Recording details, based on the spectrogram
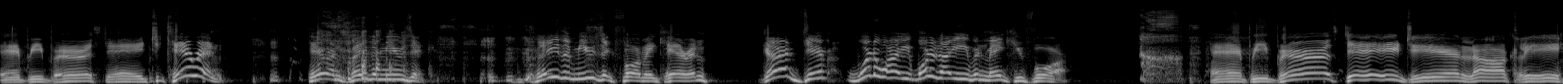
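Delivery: very high-pitched, exaggerated, over-the-top cartoon character voice. Doing a birthday bit for Lockley, the speaker talks to Karen in Plankton voice. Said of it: "the plankton voice requires a little bit of extra".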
